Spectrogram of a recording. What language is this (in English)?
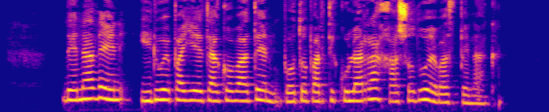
Basque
